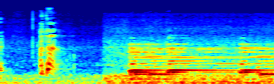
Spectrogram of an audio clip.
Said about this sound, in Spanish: Pero el padre, que es un tío ya muy observador, se ha dado cuenta que hay una sintonía de una serie de televisión que según la pone, el niño se le pasa el llanto. Mira, escucha.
